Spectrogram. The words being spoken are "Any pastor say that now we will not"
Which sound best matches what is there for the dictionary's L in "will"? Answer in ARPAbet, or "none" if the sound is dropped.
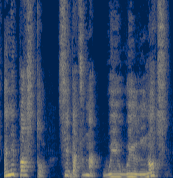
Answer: L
